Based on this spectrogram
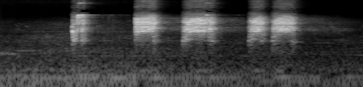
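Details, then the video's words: A kept black francolin, known locally as kala teetar and described as Sindhi Gangas lineage, calls with five rasping broadband notes in about two seconds, the last two run closely together, with little background noise. "Kala teetar ki awaz / black francolin voice کالا تیتر کی آواز"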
